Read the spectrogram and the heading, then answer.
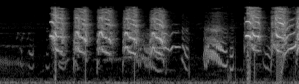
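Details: Rapid, grating screeches from a green parrot, about four harsh calls per second in a dense rolling series, with one brief pause midway.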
